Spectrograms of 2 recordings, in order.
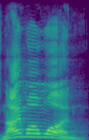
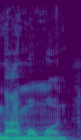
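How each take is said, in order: First: High, loud mock drunken yell; retold yell. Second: Said in the usual way. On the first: Comic imitating an audience member interrupting his show, mock yell. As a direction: imitate a woman yelling out from the crowd. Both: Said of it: "She's just drunk yelling".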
